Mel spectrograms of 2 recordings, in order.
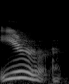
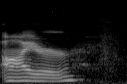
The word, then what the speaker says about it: Eyre: sure I did Lake ear Lake Eyre it's interesting because they call it Lake Eyre sounds like Lake Erie almost Lake Eyre I don't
